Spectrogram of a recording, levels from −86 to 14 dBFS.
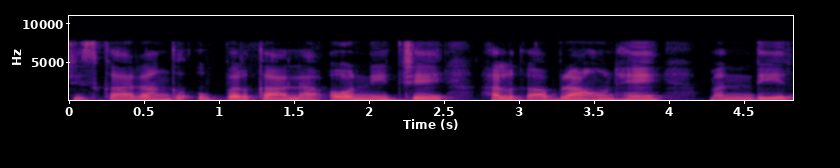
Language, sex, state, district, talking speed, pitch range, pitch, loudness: Hindi, female, Bihar, Darbhanga, 135 wpm, 185-215 Hz, 200 Hz, -27 LUFS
